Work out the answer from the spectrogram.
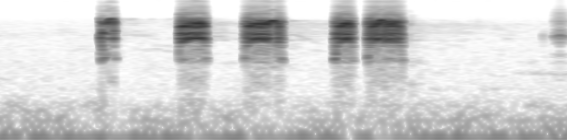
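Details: Loud, clear call of a black francolin, locally kala teetar or Sindhi teetar: a brief scratchy opening note, then four broad, buzzing, grating notes paired closely, with little background noise.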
